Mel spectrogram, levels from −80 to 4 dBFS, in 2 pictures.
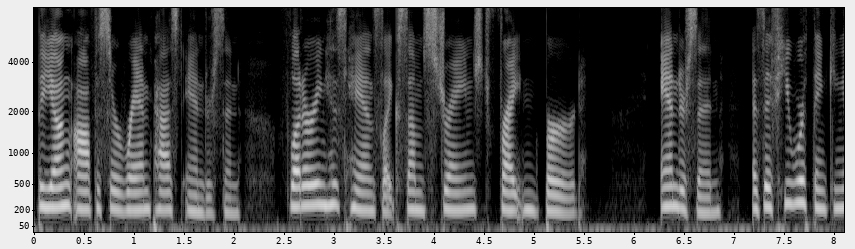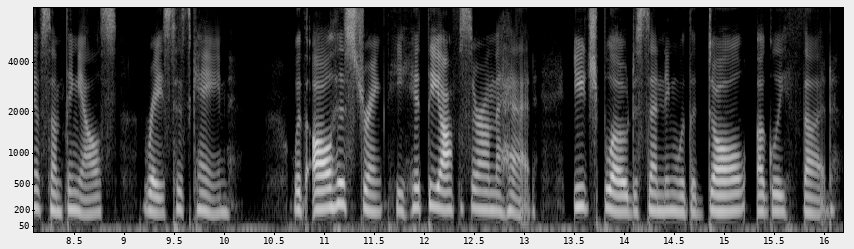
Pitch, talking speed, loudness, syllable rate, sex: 195 Hz, 165 wpm, -20 LUFS, 5.0 syllables/s, female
